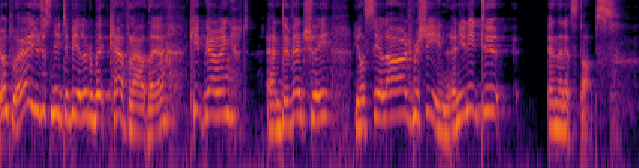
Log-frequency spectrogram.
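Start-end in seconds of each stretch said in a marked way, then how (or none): 0.0-6.7 put-on British-accented, recorded-sounding voice. Retelling what a voice told the two listeners, in a British voice. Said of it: "a British voice".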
